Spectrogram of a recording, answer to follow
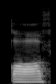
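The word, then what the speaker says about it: قاف: this letter by pronunciation this first one off has two doors on it this letter read with heavy sound off with two dots read with heavy sound and cuff without dot this letter read with thin sound off heavy sound calf thin sound this letter is off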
